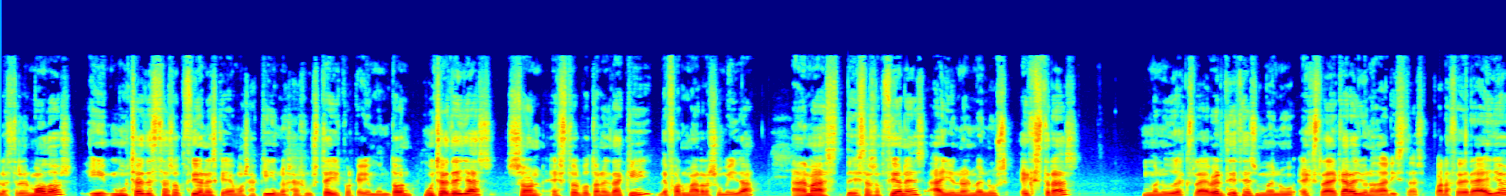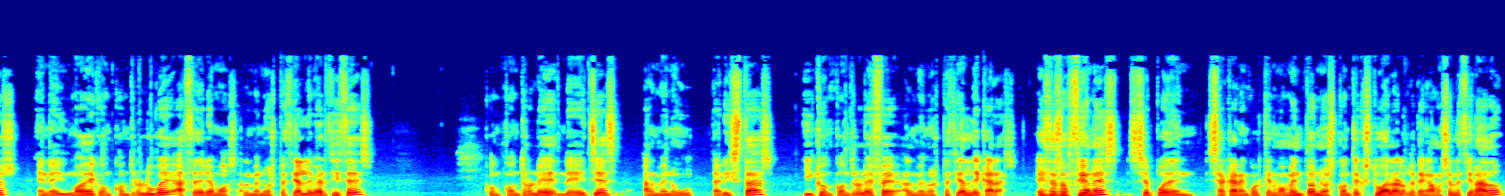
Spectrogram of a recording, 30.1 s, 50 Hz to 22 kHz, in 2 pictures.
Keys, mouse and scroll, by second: 16.4 super+v, 21.0 super+e, 23.6 super+f.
